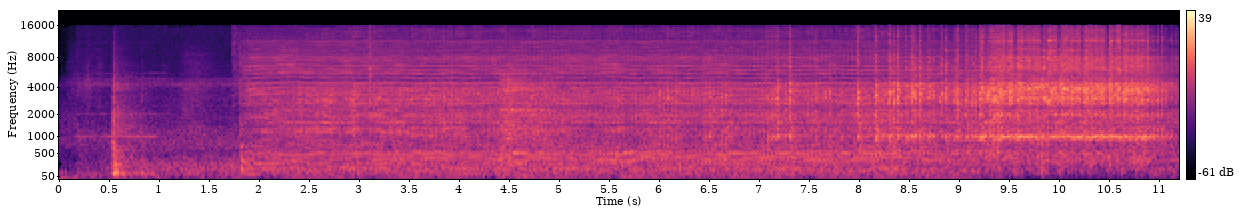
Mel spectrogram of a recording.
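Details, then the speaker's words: Brand-new aftermarket windshield wiper motor just installed on a truck: harsh rattling buzz with rapid chatter, about four per second, over the motor's whir; sounds terrible and likely needs replacing again; noisy wiper motor. "So I'm sure you guys can hear that. That one doesn't sound too good."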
